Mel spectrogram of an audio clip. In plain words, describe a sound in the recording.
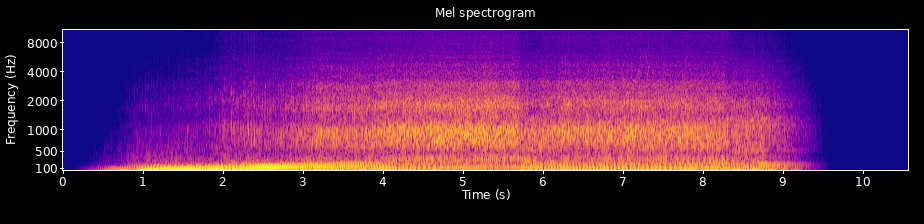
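A car engine revs up and roars as the car speeds along.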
